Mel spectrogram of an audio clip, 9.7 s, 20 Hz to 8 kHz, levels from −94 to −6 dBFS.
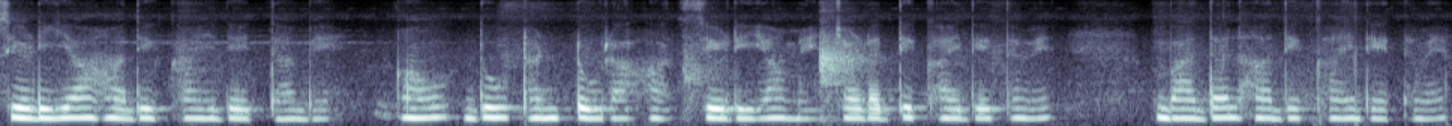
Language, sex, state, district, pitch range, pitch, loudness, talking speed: Chhattisgarhi, female, Chhattisgarh, Sukma, 215-230 Hz, 220 Hz, -18 LUFS, 130 wpm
